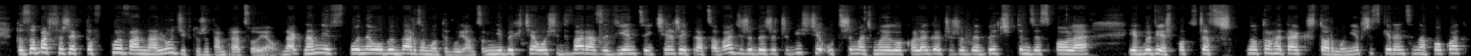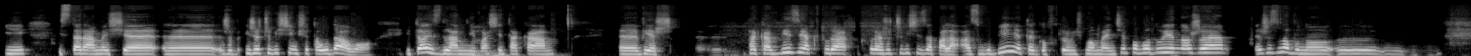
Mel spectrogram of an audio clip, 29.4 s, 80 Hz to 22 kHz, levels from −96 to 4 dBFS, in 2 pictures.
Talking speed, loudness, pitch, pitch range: 175 wpm, -22 LUFS, 225 Hz, 210-240 Hz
